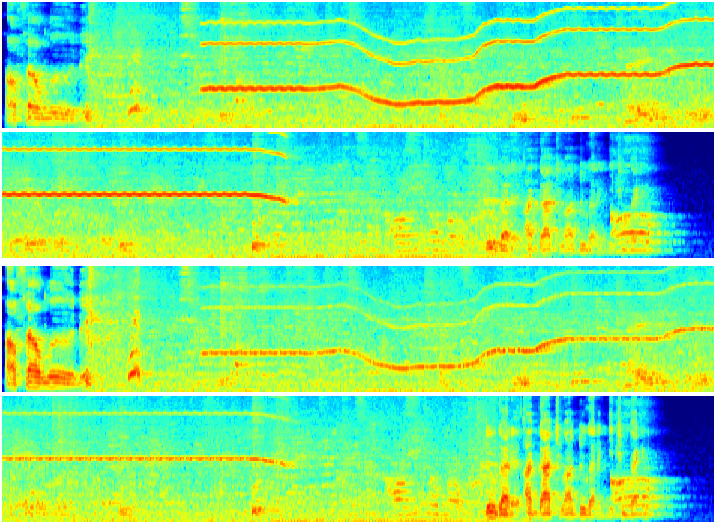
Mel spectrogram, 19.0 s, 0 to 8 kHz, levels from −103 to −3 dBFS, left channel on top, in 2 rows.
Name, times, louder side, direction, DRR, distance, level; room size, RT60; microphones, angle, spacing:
voice 1, 0.0-1.9 15.9-18.1, right 6 dB, 75° right, 12 dB, 0.4 m, -25 dB
sound 1, 1.0-16.8, equal, ahead, 2.5 m, -40 dB
sound 2, 1.1-16.1, equal, 50° right, 1.6 m, -36 dB
Musical instrument, 2.6-13.3, left 8 dB, 85° left, 0.5 m, -24 dB
voice 2, 6.6-7.0 8.3-11.0, left 1 dB, 20° left, -1 dB, 2.1 m, -33 dB
voice 3, 14.6-15.7 17.6-18.1, left 1 dB, 25° right, 1 dB, 1.0 m, -31 dB
10.5 x 3.7 x 4.5 m, 0.78 s
head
